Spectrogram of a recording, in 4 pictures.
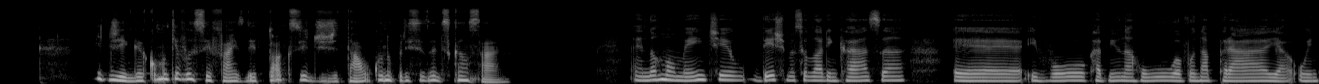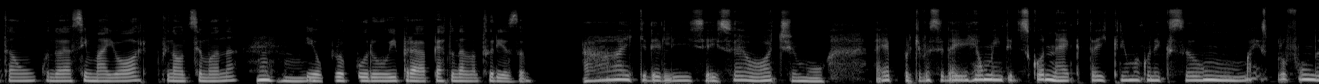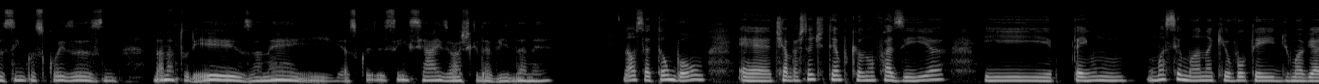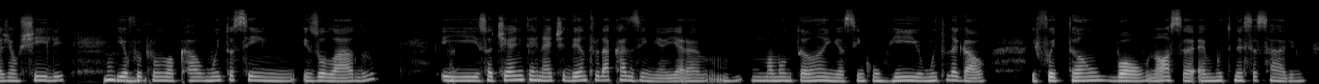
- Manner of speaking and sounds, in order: other background noise; tapping
- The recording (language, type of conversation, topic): Portuguese, podcast, Como você faz detox digital quando precisa descansar?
